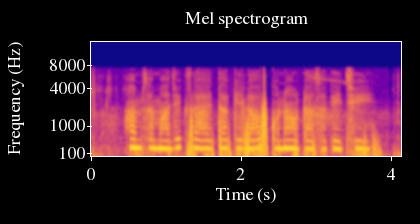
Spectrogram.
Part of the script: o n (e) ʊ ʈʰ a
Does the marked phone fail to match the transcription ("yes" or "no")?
yes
